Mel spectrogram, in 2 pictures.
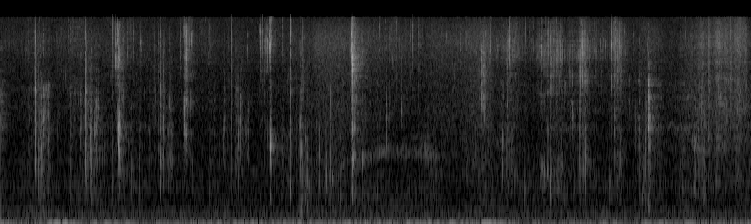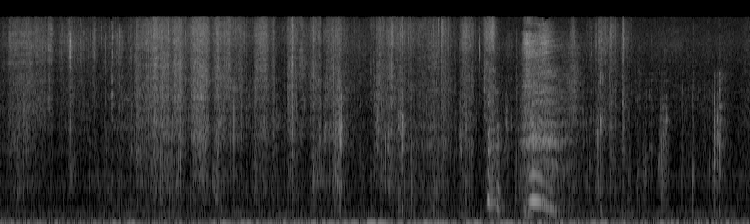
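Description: A person biting and chewing food close to the microphone, with many sharp crunching clicks. A short falling hum from the eater comes near the end.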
